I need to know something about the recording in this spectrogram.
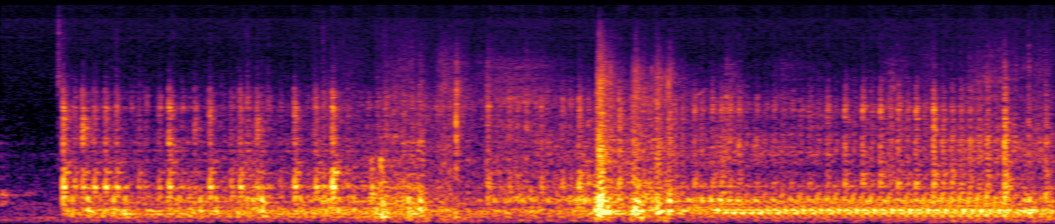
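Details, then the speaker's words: Vintage Ford Motorcraft electronic ignition advertising sign saved from a dumpster, first plugged in: a fast, regular sewing-machine-like clatter starts at switch-on as something rattles inside the mechanism, cause unknown. "I don't know if you can hear that or not. It seems like she's making some kind of noise in there."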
